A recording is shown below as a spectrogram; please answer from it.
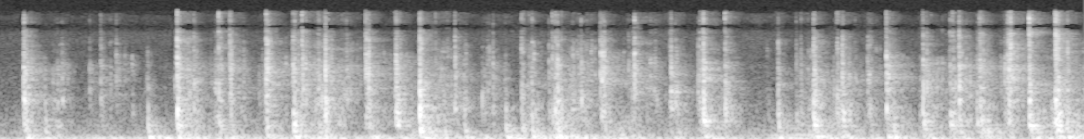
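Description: Fingertips of both hands type on a black plastic ergonomic split computer keyboard with a hollow housing, resting on a tablecloth. A steady, quiet stream of short, sharp key clicks rides over a low hollow thump, each tap decaying quickly with bright edges.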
